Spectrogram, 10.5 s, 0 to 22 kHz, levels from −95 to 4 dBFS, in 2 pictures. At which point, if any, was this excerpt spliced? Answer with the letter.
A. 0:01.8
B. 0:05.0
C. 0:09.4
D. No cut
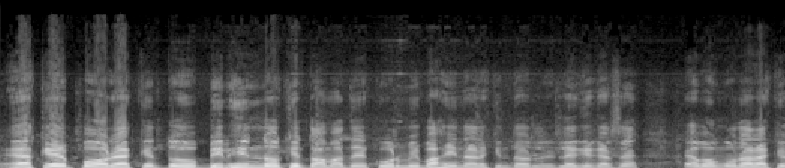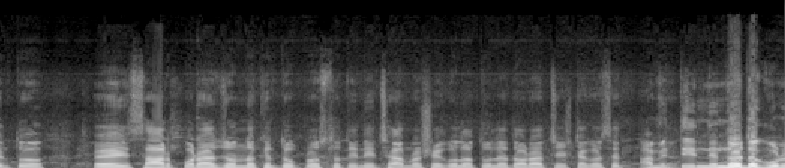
C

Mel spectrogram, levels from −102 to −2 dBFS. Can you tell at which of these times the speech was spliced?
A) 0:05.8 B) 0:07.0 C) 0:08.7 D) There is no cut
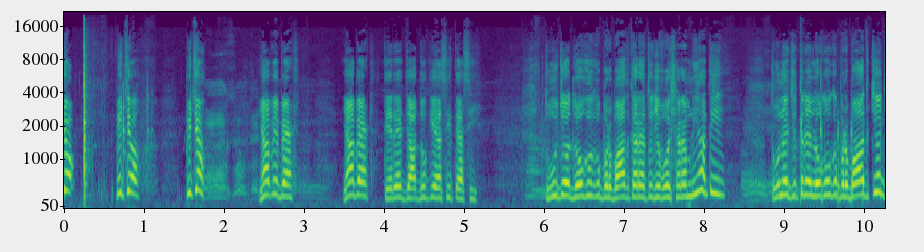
A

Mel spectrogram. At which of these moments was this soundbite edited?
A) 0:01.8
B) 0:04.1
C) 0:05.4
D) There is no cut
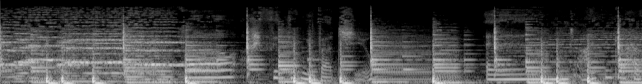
A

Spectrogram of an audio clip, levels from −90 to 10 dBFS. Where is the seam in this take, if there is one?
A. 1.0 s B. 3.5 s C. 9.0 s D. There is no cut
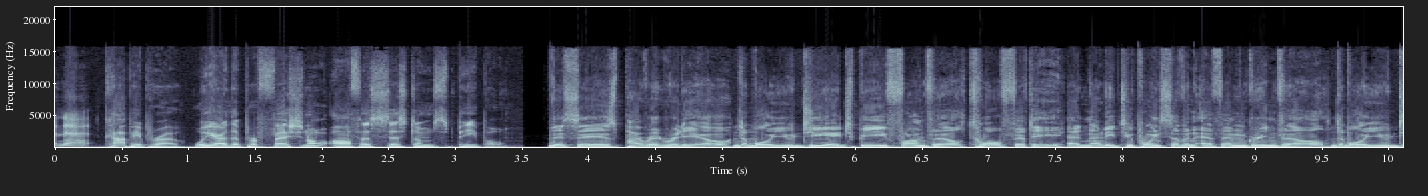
B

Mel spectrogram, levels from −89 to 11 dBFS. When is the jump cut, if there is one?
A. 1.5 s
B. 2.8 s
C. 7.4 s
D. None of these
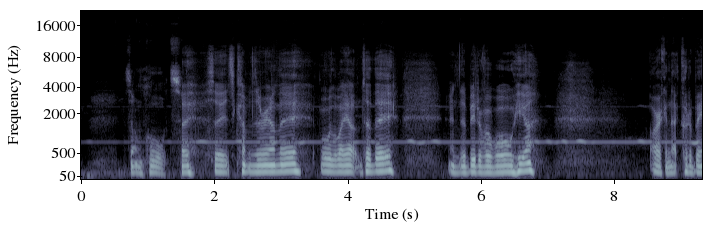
A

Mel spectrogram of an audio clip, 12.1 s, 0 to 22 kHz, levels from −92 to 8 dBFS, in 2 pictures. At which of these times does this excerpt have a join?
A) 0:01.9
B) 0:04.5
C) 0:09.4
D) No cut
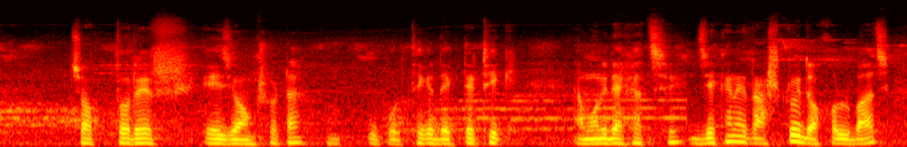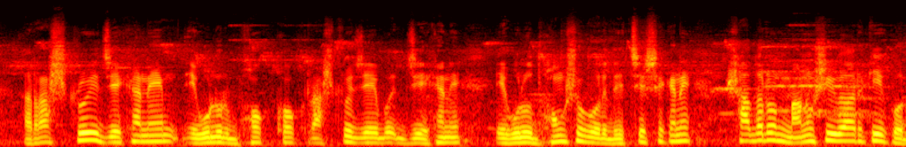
B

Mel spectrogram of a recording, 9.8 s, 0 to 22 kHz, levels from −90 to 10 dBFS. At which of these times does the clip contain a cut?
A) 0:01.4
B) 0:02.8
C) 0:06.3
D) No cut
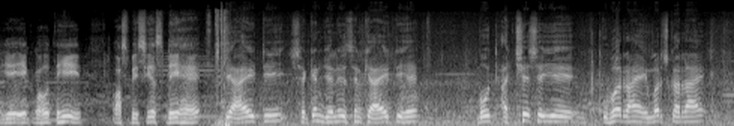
B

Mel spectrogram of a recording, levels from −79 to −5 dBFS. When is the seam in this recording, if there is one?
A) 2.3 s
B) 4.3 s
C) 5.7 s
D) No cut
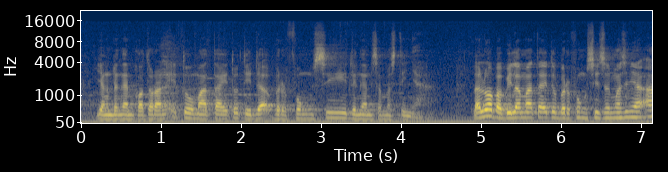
B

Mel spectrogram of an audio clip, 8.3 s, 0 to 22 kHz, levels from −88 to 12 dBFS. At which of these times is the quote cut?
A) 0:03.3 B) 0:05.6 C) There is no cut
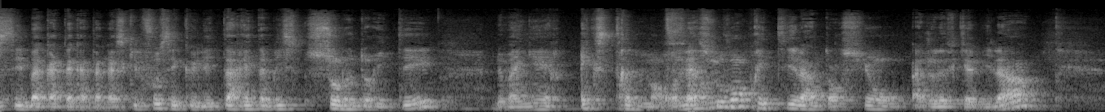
B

